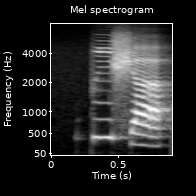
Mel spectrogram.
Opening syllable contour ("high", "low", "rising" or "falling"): high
